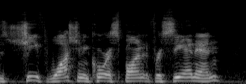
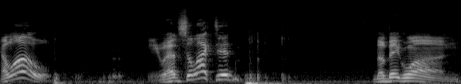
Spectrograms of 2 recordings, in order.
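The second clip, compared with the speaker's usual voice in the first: swooping, movie-style announcer voice. A quiz host says they basically have the Moviefone guy voice. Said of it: "I basically have the movie phone guy voice".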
